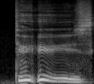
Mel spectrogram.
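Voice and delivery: loud, high happy cry; joyful shout. A narrator's reading. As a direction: shout it with delight. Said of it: "kiáltotta boldogan Prométeusz". (boldog, hangos kiáltás)

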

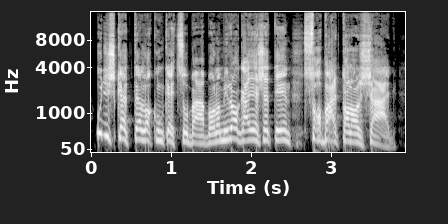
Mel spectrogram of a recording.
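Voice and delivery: high, loud outraged shout; shouted threat. Acted. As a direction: yell the threat at him. Hecker keeps shouting complaint.

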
